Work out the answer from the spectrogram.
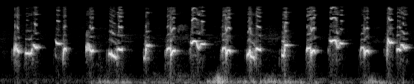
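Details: Sooty-headed bulbul song used as a model for caged birds, a lively string of sweet slurred whistles at about two or three per second, with soft low thumps in the background.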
